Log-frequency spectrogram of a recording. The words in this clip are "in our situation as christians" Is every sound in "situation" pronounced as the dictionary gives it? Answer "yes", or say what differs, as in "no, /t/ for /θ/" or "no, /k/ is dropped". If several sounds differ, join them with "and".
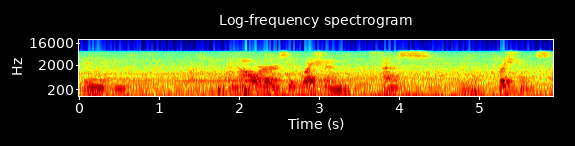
yes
